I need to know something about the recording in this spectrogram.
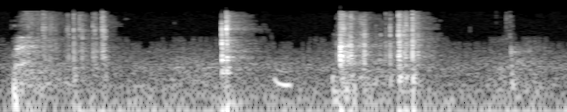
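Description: Go stones clicking on a wooden Go board as moves are laid out, in several bursts of sharp clicks: a cluster about a second long at the start, a single click, another cluster about three seconds in, and a last click near the end.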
